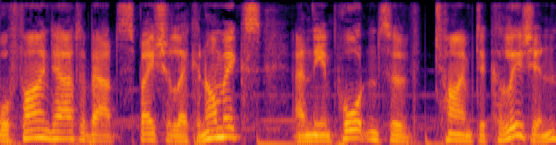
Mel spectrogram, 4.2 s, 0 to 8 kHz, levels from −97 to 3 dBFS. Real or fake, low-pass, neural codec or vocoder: real; 7.2 kHz; none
